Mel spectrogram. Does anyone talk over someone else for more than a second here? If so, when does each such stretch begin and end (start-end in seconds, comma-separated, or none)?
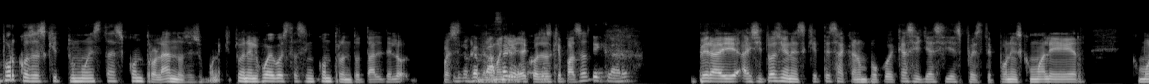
4.5-6.0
